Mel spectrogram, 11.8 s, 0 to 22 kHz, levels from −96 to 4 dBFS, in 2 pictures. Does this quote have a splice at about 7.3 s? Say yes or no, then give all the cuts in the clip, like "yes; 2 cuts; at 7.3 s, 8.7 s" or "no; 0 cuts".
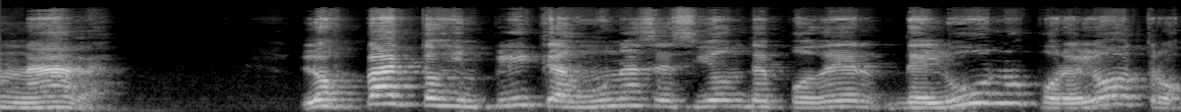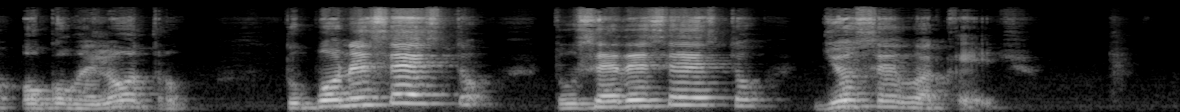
no; 1 cut; at 8.6 s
